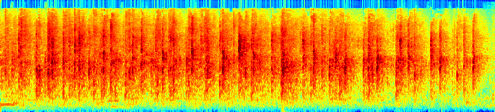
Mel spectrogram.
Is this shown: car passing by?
no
